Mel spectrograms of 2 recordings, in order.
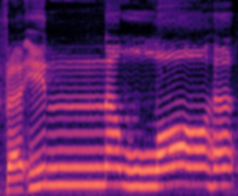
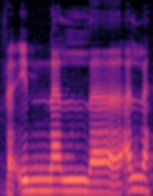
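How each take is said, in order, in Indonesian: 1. Huruf L pada Allah berat dan tebal. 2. Huruf L pada Allah ringan dan tipis.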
